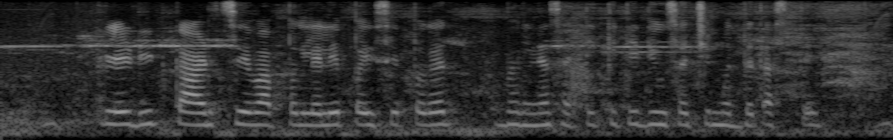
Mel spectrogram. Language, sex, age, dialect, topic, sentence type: Marathi, female, 18-24, Standard Marathi, banking, question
